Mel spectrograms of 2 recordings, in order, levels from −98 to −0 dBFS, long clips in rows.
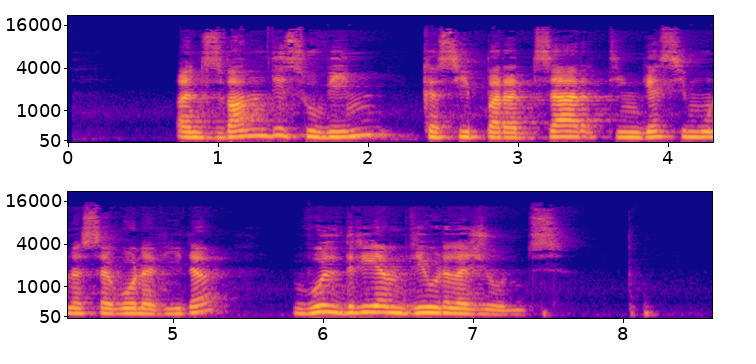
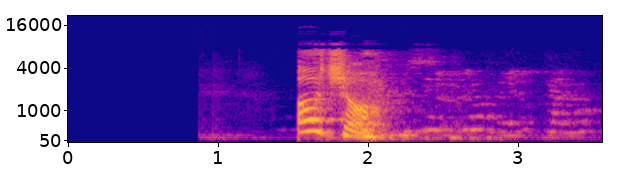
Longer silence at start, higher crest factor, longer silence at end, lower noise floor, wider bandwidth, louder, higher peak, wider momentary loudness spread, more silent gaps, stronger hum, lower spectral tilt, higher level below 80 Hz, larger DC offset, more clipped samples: second, 0.75 s vs 1.55 s; about the same, 18 dB vs 18 dB; about the same, 0.4 s vs 0.3 s; first, -73 dBFS vs -60 dBFS; first, 14.5 kHz vs 9.4 kHz; second, -20 LUFS vs -16 LUFS; about the same, -4 dBFS vs -4 dBFS; second, 13 LU vs 25 LU; neither; neither; first, -6 dB/octave vs -4.5 dB/octave; first, -60 dBFS vs -68 dBFS; neither; neither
